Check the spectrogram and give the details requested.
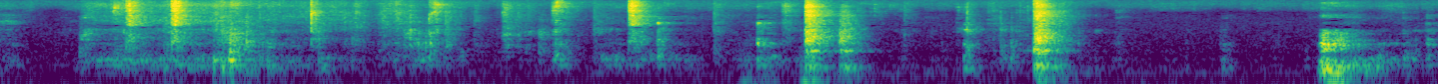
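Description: Close-up mouth sounds of eating doner kebab meat: chewing with many small wet clicks and lip smacks, and a few louder sharp knocks about four, five and six and a half seconds in.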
